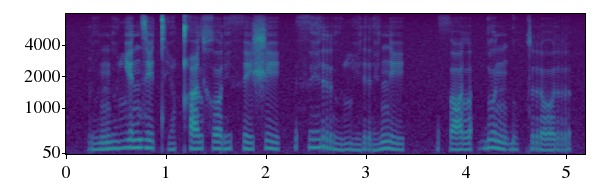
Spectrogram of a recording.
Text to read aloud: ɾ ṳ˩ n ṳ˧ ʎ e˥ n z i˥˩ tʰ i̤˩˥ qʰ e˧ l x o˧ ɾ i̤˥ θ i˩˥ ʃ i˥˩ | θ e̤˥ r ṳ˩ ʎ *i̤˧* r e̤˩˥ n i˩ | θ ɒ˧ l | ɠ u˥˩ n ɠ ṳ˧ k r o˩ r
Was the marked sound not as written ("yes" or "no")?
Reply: yes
